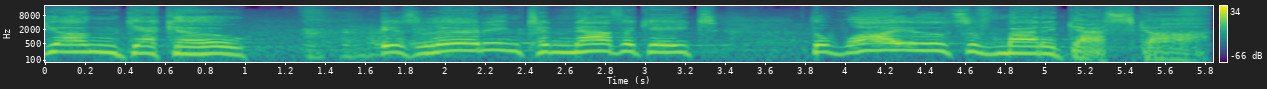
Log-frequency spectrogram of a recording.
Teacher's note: he talks with a very aspirant onset right it's very breathy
